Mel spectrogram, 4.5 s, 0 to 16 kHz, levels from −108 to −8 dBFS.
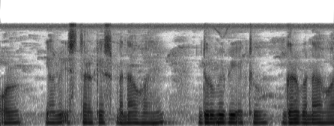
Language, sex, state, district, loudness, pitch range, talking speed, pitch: Hindi, male, Arunachal Pradesh, Papum Pare, -18 LUFS, 105-110 Hz, 230 wpm, 105 Hz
